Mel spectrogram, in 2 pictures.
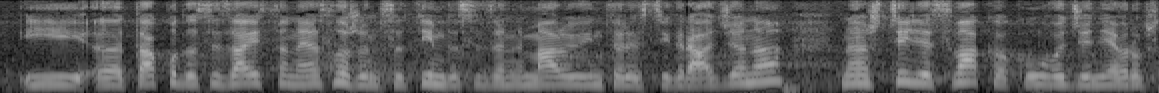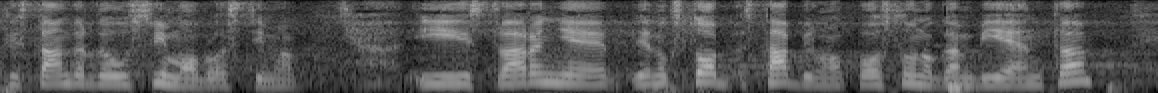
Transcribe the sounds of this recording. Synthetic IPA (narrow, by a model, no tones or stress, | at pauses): it̪ako̞d̪ase̞zajist̪aneslˠaʒemsat̪iːmd̪asezanemaɾujuint̪eɾesiɡɾad͡ʑana | naʃt̪siːʎjesʋakako̞uʋod͡ʑeɲeevɾopskixst̪and̪aɾd̪ausʋimoblˠast̪ima | ist̪ʋaːɾaɲejɛd̪no̞ɡsst̪abilˠnoɡ̚po̞slˠoʋnoɡambient̪a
